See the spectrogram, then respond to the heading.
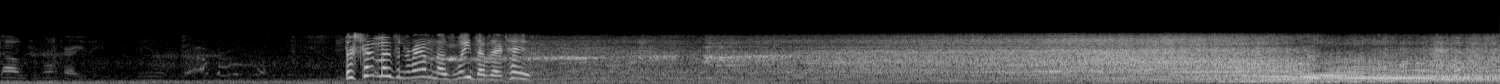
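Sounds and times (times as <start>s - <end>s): race cars at full throttle: 0.2s - 15.0s.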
